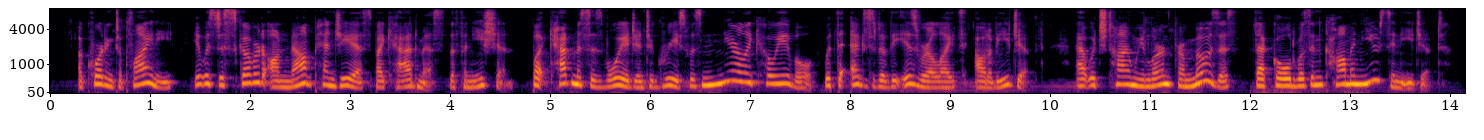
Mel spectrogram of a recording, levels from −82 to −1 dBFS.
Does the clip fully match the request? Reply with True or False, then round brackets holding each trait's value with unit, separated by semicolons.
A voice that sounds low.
False (210 Hz)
